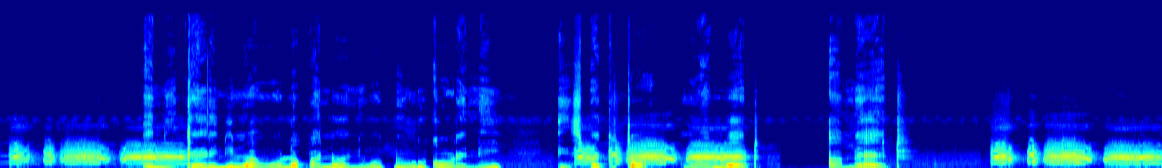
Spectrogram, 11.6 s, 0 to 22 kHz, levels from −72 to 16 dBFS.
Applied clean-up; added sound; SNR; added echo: none; Chicken, rooster; 2 dB; none.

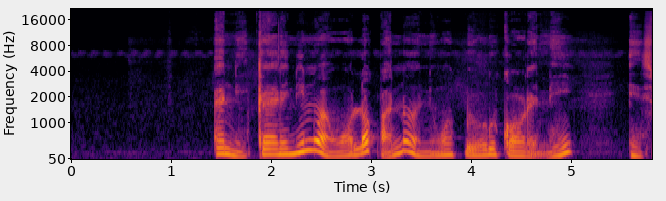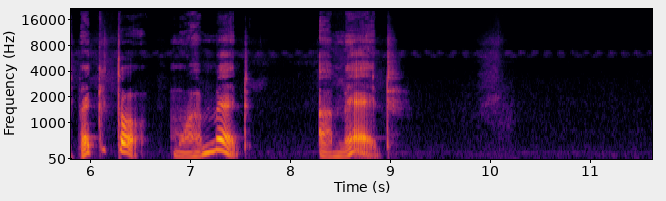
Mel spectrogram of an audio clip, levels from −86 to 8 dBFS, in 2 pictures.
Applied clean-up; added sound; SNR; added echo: none; none; none; none.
